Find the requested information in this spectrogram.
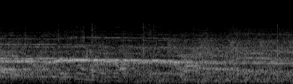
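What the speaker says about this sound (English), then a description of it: "It's a big cheer from the Australians." Crowd cheering from Australian supporters at a gold medal presentation in a hockey rink in East Aurora, a steady roar with a sustained high whistle-like tone through it, moderately loud and continuous.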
